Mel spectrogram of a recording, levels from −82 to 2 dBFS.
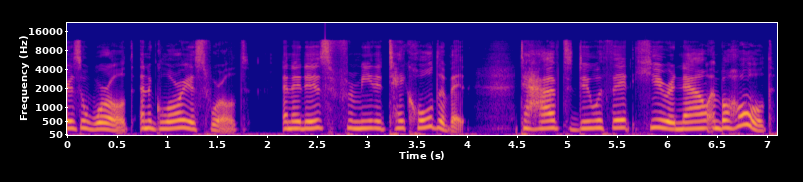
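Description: At 2.58, 4.78 and 5.79 seconds the speech carries a single sharp click, each one brief and isolated. These are most likely dropped samples: a couple of samples, a tiny fraction of a millisecond, missing from the stream, so the waveform steps abruptly from one value to a later one instead of moving smoothly. Nothing audible is lost. On a spectrogram each click shows as a thin vertical line spanning the frequency range, and the waveform shows a small discontinuity at that point.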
